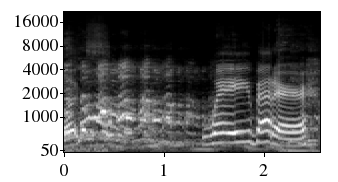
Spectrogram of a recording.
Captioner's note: group laughs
